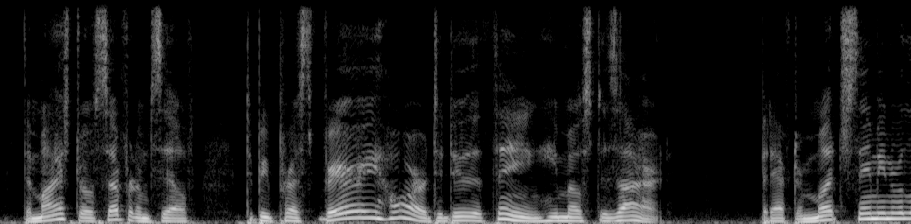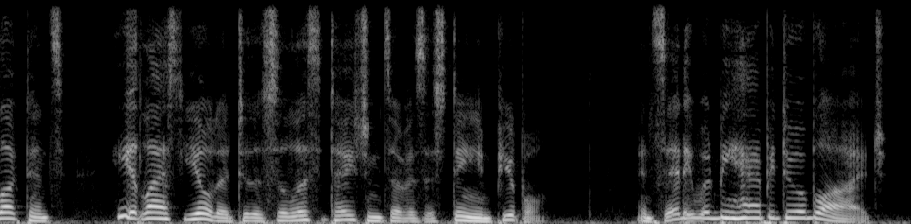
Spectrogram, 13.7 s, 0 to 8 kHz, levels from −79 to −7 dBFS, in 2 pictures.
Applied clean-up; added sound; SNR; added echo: none; none; none; none.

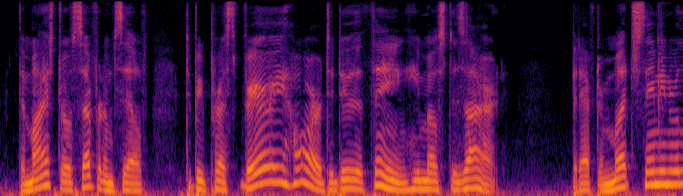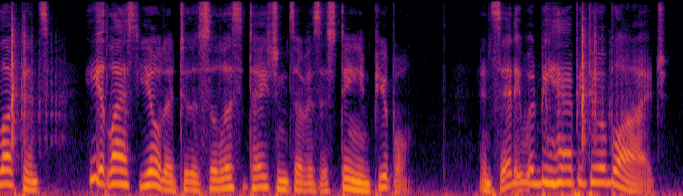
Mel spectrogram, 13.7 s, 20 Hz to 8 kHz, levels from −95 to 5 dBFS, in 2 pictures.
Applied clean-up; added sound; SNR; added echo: none; Coin (dropping); 15 dB; none.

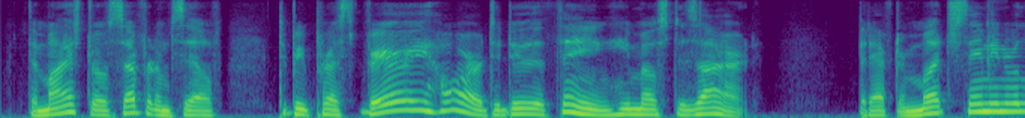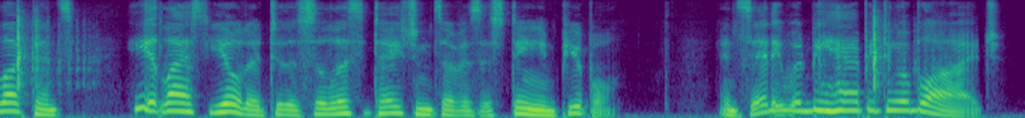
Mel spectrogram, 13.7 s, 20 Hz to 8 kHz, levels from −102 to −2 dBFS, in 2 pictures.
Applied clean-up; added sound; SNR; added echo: neural diffusion model UNIVERSE++.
